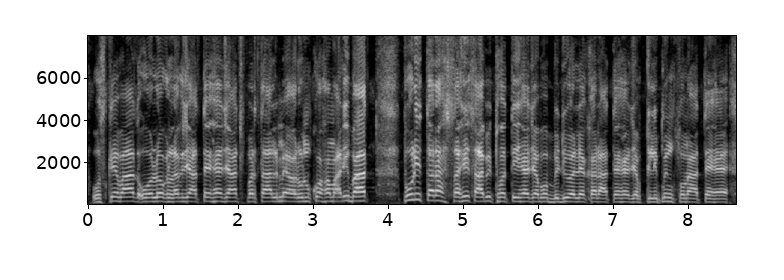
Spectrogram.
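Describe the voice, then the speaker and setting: A man's voice: high voice, smooth, no echo. A man with a Bihari accent giving blunt, outspoken opinions as a news commentator answering questions.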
